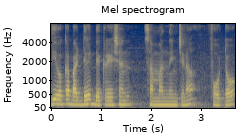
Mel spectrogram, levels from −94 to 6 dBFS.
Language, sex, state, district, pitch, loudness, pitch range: Telugu, male, Andhra Pradesh, Sri Satya Sai, 140 Hz, -18 LUFS, 130-150 Hz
